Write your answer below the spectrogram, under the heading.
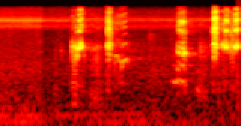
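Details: Young flying foxes in a creche enclosure feeding on bananas placed in a basket as enrichment at mealtime; several short, harsh squeaks and chatters come in quick bursts over a steady high background hiss.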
